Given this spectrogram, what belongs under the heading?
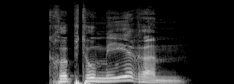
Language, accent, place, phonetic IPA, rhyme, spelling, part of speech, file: German, Germany, Berlin, [kʁʏptoˈmeːʁəm], -eːʁəm, kryptomerem, adjective, De-kryptomerem.ogg
- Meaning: strong dative masculine/neuter singular of kryptomer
